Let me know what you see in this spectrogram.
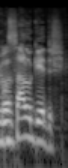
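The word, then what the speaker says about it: Gonçalo Guedes: Goncalo Guedes. – I've worked long enough with Andre to know this one. Gonzalo Guedes.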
